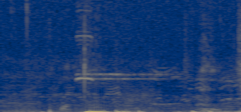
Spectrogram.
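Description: Faint distant shouts of players on an outdoor football pitch, with a low thump about a second in.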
